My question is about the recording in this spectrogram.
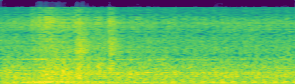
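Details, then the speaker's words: Yamaha Sporty scooter, stock, not hopped-up, formerly quiet: loose rattly clatter about three beats a second over low idle, louder than normal; battery also not charging; crankshaft problem suspected, engine to be torn down. "an pansin niyo yung tunog ng makina kalampag siya bukod d sa tunog ng tambutso"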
